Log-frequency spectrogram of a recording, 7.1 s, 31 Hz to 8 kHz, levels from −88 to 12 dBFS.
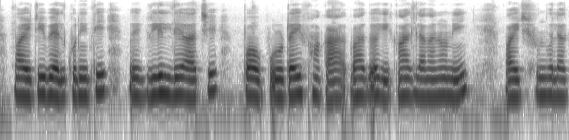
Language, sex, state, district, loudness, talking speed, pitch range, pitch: Bengali, female, West Bengal, North 24 Parganas, -15 LUFS, 125 wpm, 175-185 Hz, 180 Hz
